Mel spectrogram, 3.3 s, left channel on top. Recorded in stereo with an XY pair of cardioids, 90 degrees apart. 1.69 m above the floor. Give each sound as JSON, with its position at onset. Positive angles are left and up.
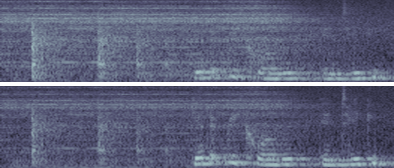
{"t": 1.6, "sound": "a woman speaking", "azimuth_deg": -55, "distance_m": 3.0}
